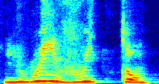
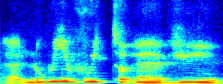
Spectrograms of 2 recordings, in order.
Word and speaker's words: Louis Vuitton: pronunciations, because before you, I was pronouncing Louboutin as like Louboutin, and So it's Louis Vuitton.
